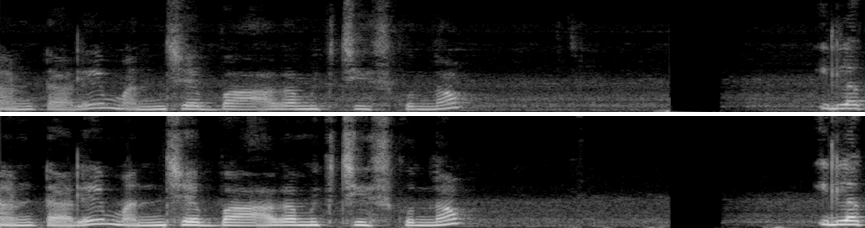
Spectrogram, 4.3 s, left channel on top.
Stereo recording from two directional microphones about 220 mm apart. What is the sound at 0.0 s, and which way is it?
A woman's voice, 30° right (ahead or behind).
